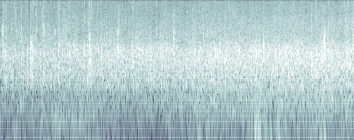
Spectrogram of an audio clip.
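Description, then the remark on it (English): An audience applauds steadily, a dense wash of many hands clapping at an even, moderate loudness that holds for a few seconds without letting up. “Those are, that's real appropriate applause.”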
